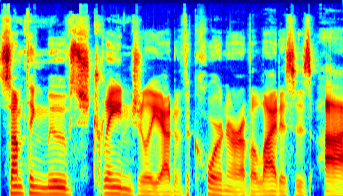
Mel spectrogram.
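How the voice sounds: Reading in a natural voice.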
